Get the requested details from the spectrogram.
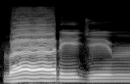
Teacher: Kemudian marijim mi sama di sini ada kasratain bertemu dengan huruf mim yaitu idgam bighunah. Kita masukkan lagi tanwinnya ke huruf mim dan ditahan gunahnya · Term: idgham bi gunnah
